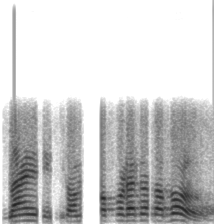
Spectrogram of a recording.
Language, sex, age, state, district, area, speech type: Odia, male, 60+, Odisha, Nayagarh, rural, conversation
